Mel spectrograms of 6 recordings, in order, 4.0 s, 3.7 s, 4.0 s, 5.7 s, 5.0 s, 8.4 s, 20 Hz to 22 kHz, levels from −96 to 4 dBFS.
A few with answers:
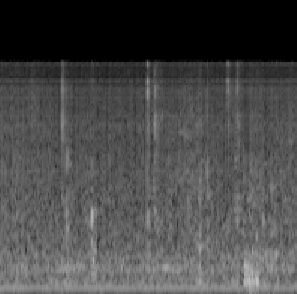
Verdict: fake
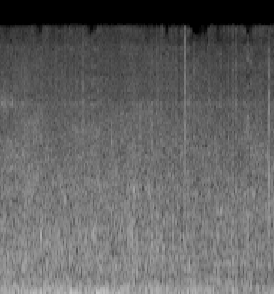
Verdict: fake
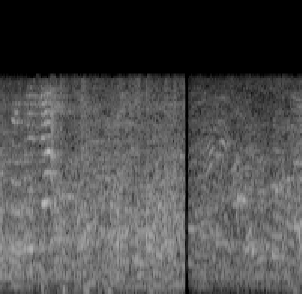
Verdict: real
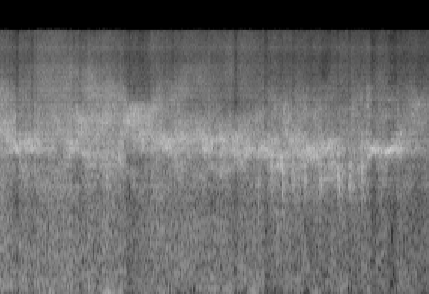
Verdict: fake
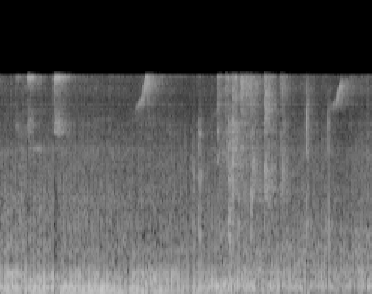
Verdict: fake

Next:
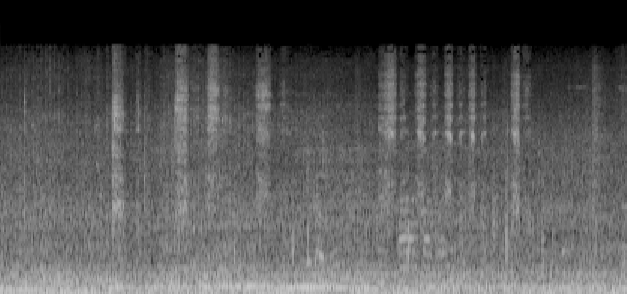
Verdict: real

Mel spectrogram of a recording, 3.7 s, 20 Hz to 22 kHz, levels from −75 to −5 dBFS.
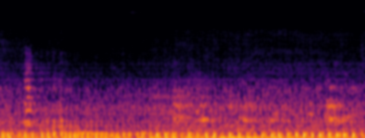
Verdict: fake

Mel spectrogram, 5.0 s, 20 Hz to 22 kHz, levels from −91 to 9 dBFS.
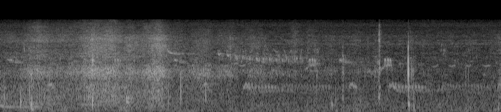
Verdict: real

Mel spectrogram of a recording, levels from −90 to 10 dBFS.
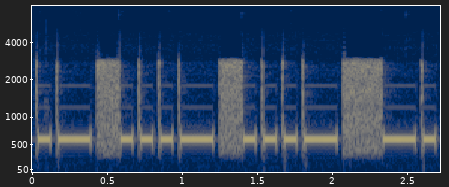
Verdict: real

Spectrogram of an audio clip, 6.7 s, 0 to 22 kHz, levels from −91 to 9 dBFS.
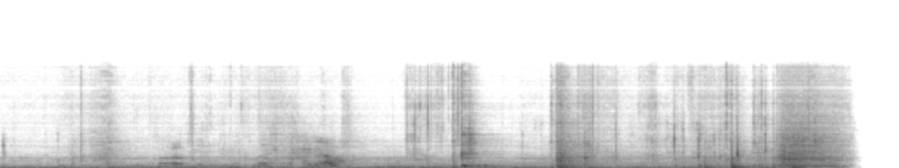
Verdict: fake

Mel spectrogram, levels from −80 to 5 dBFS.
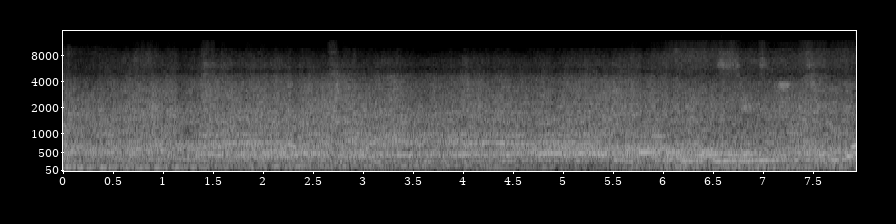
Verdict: real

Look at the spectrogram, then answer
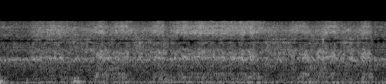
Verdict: fake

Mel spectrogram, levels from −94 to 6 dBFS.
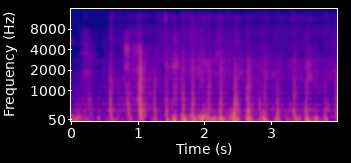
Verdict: fake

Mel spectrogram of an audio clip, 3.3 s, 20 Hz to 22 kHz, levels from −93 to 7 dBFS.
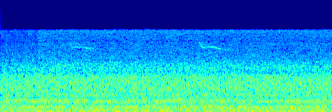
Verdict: real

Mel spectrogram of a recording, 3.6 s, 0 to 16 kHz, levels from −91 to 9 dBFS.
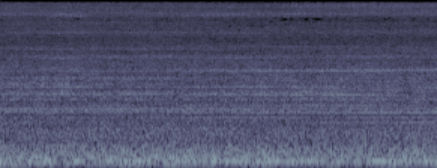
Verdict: real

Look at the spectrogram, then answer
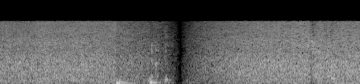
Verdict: fake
